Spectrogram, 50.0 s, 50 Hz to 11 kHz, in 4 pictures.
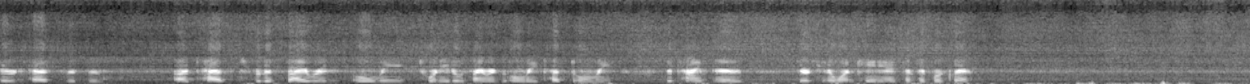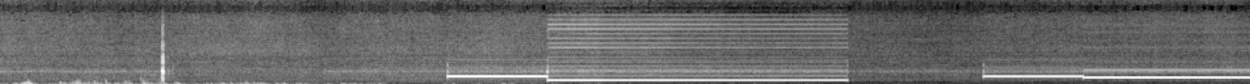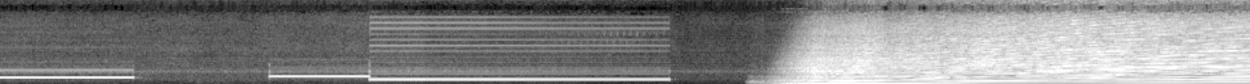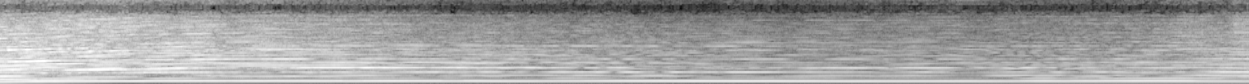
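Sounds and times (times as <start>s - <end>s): radio activation tones: 32.5s - 34.5s
tornado siren wailing: 32.5s - 49.9s.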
